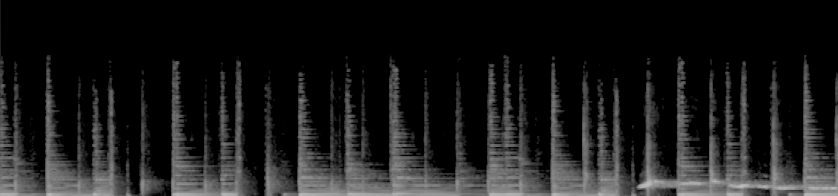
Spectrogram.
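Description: Background music: plucked-string chords strummed in a steady, bouncy rhythm, with a whistled tune coming in near the end.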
